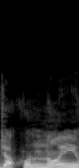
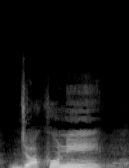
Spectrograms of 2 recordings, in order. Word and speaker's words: যখনই: মানে যখনই তাহলে যখনই এর উচ্চারণ কিন্তু যখন নই হবে না ঠিক আছে কি হবে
